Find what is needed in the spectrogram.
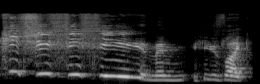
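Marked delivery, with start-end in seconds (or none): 0.0-1.4 high, drawn-out hissy villain laugh; mock cackle. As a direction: stretch out a high "shi-shi" snicker. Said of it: "and he's like".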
